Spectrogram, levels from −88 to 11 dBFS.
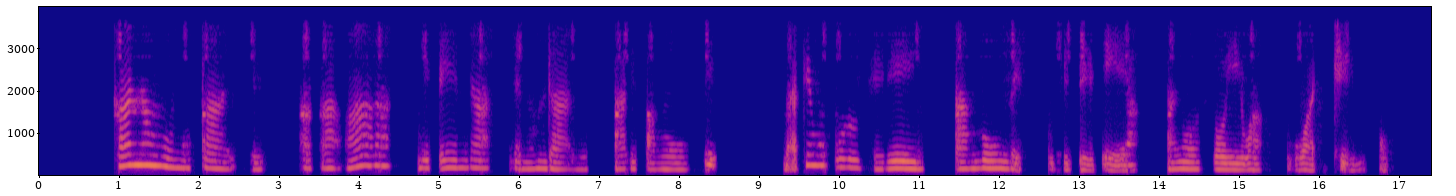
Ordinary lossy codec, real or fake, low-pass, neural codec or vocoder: AAC, 32 kbps; fake; 3.6 kHz; codec, 24 kHz, 0.9 kbps, WavTokenizer, medium music audio release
